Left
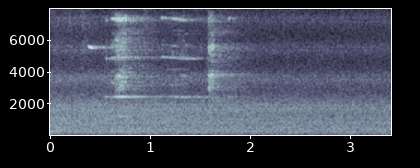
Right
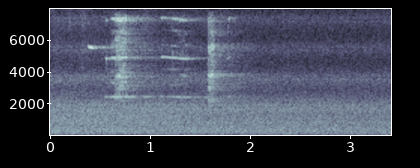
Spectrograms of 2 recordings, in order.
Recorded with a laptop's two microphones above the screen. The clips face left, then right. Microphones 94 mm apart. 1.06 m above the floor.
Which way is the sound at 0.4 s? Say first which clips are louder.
Even; 40° left (ahead or behind).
